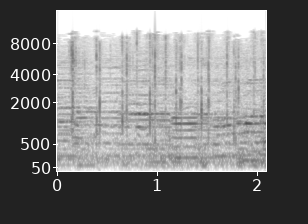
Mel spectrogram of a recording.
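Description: Accordion music with held notes over a steady clicking beat, with people's voices mixed in.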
